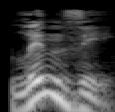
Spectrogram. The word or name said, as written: linsey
